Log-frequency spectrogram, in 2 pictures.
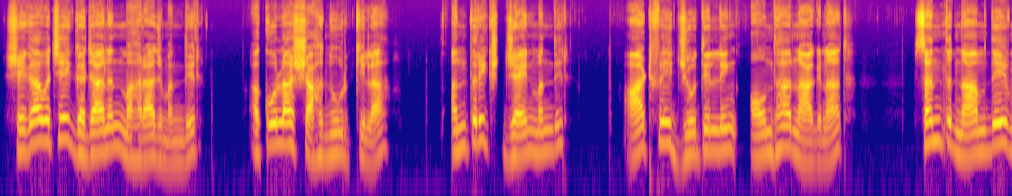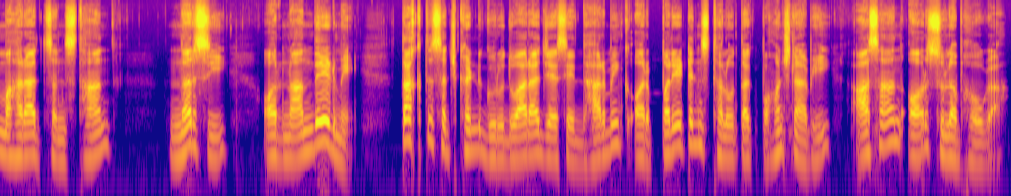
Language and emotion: Hindi, neutral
